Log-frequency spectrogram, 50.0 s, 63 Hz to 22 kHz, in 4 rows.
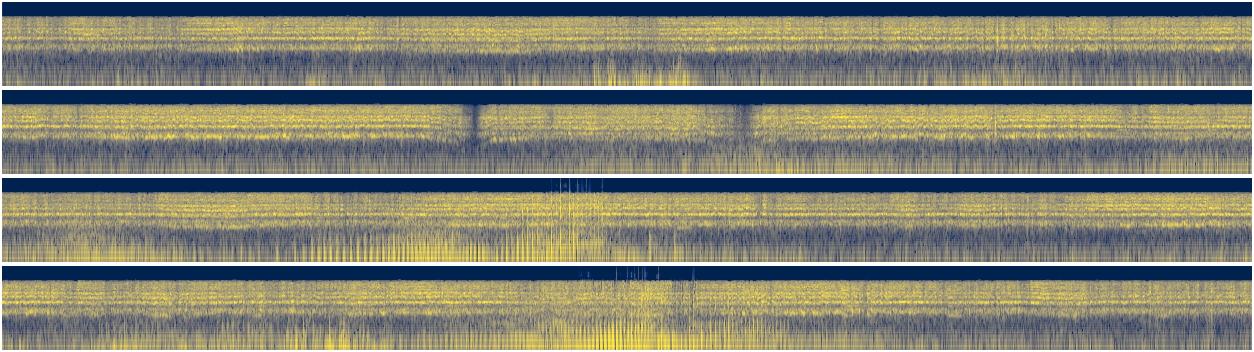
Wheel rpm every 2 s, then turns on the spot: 220, 220, 220, 220, 230, 230, 230, 210, 170, 170, 170, 220, 220, 220, 220, 220, 230, 220, 220, 220, 220, 220, 210, 220, 230.
none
